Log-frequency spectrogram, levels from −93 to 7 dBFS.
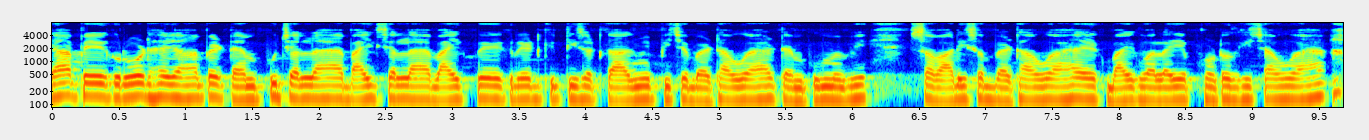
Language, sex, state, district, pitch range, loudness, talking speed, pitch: Hindi, male, Bihar, West Champaran, 125-135 Hz, -15 LUFS, 265 wpm, 130 Hz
